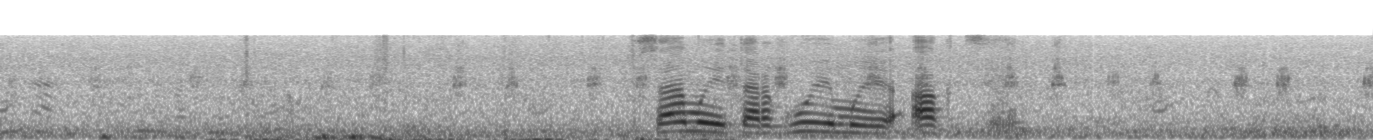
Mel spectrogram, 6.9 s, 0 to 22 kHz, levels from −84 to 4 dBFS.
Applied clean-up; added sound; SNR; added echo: none; Walk, footsteps + Fowl; 7 dB; none.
